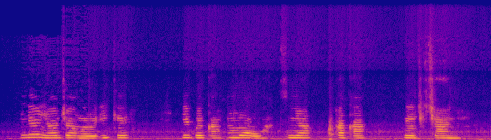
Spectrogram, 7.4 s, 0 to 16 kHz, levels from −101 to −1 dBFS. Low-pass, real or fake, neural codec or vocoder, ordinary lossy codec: 14.4 kHz; fake; vocoder, 44.1 kHz, 128 mel bands every 256 samples, BigVGAN v2; Opus, 24 kbps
